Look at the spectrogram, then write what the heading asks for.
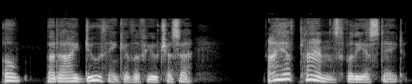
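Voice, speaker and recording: A man voicing a young widowed gentlewoman, polite and restrained. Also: mid-range voice, big pitch swings, moderate pace, slightly rough, no echo.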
